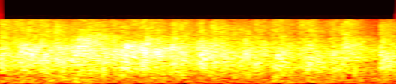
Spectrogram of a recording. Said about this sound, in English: Oh, you can applaud, that's okay.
